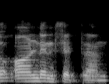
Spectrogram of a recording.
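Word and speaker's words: Ondansetron: ऑन्डान बल्कि बोल दो, ऑन्डान फेट्रान, है ना, डेन से थोड़ा कंफ्यूजन हो रहा है, तो ऑन्डान फेट्रान।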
